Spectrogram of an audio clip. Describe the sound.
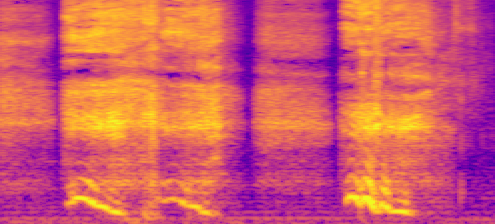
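A voice imitates the heavy, ragged panting of an exhausted character catching his breath: three loud breathy gasps with falling pitch, separated by a softer breath, no words spoken.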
